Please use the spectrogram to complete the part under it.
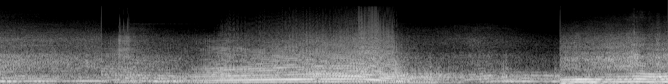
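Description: Exhaust pops and crackles sharply.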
